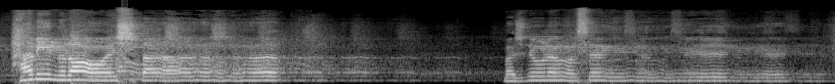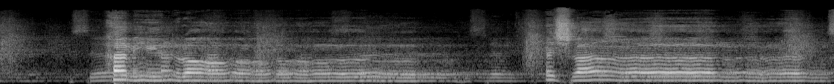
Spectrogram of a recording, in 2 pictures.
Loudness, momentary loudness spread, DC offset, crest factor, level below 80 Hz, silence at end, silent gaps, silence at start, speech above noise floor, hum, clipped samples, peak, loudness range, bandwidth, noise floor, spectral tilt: -14 LUFS; 24 LU; under 0.1%; 16 dB; -52 dBFS; 0 s; none; 0 s; 29 dB; none; under 0.1%; 0 dBFS; 12 LU; 15 kHz; -43 dBFS; -3 dB/octave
